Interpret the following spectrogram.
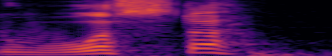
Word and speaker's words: Worcester: our city names because they're spelled differently than they're pronounced like we have a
